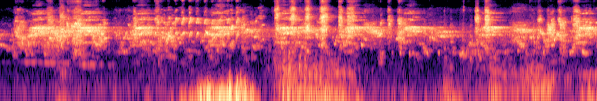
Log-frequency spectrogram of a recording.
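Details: Pet budgies chirp and sing as they eat, a continuous high warbling chatter of overlapping twitters, with a few soft low thumps and knocks in between.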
